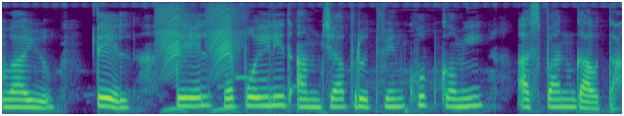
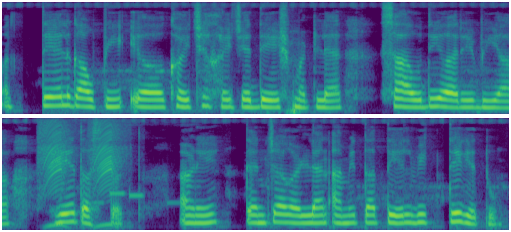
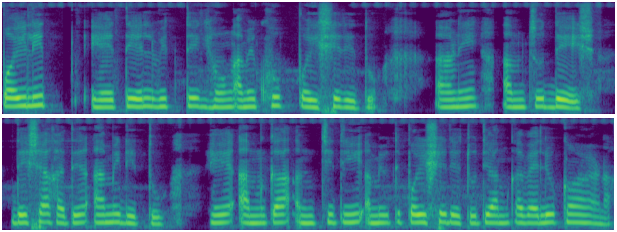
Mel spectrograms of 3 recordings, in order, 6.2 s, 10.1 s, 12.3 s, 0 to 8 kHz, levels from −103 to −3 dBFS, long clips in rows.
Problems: none marked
